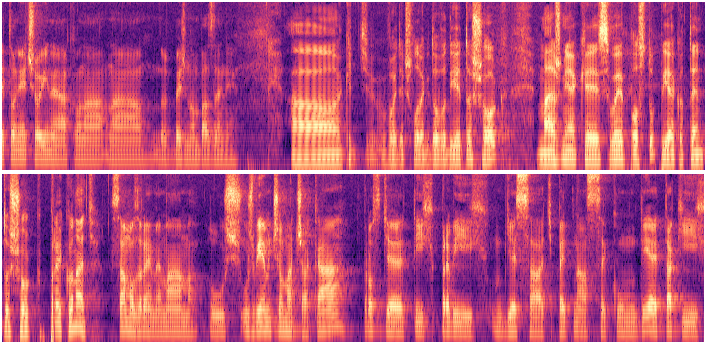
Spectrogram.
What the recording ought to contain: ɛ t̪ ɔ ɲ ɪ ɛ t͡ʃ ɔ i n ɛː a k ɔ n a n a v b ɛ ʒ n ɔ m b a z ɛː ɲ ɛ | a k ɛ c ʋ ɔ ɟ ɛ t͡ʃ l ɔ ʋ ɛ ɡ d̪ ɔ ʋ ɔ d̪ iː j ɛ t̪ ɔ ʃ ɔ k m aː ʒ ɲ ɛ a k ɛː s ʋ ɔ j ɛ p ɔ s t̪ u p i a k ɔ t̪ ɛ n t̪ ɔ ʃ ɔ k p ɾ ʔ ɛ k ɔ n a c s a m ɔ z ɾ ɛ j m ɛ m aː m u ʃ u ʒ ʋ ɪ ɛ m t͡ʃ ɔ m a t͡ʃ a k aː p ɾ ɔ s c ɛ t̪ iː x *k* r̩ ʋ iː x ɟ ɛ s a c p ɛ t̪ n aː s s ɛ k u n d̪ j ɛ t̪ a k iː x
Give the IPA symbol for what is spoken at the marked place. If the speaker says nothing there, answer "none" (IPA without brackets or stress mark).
p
